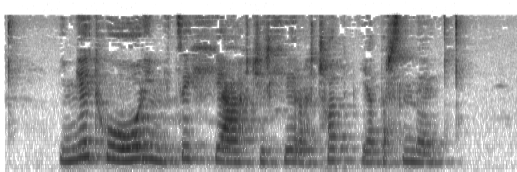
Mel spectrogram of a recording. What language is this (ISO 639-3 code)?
mon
